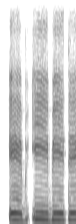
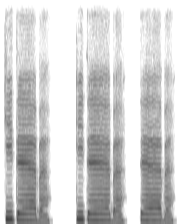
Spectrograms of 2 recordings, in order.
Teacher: امالہ ہوتا ہے جیسے تھوڑے سے اے بے تے کر کے ساؤنڈ ہوتی ہے, یعنی لپس ہمارے تھوڑے اسمائلی کی طرف چلے جاتے ہیں. ٹھیک ہے, اسمائی یعنی لپس تا میں جیسے اتنے لپس کھلنے چاہیے, تا تا تا, اس کو میں تھوڑا سا زیادہ کھول لیا, ت اسمائلی کی طرف, فیس کی طرف لے گئی.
